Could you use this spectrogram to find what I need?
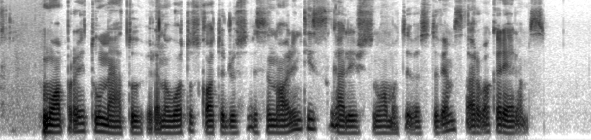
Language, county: Lithuanian, Vilnius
